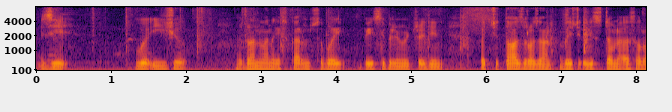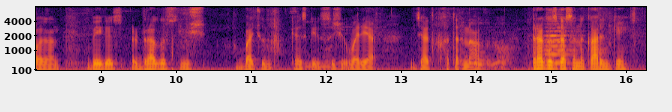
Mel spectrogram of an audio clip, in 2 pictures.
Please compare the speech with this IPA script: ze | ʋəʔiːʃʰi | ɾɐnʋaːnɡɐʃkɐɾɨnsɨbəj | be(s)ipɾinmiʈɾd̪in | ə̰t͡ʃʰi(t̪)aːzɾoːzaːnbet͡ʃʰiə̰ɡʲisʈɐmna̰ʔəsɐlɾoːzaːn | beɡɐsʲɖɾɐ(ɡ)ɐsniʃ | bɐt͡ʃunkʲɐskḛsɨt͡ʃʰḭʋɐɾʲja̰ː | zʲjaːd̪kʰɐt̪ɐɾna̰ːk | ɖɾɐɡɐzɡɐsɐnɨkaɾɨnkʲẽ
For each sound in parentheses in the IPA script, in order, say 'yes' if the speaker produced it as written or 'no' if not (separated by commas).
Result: yes, yes, yes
